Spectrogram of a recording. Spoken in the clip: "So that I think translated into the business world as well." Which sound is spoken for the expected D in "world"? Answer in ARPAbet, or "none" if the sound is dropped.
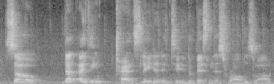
none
